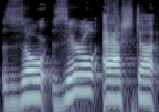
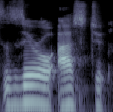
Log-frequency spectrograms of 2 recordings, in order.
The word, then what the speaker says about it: Zoroaster: And so now over here, they start to worship Zoroaster and Anahita. Now, Zoroaster, if you go back, that's Zoroaster.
